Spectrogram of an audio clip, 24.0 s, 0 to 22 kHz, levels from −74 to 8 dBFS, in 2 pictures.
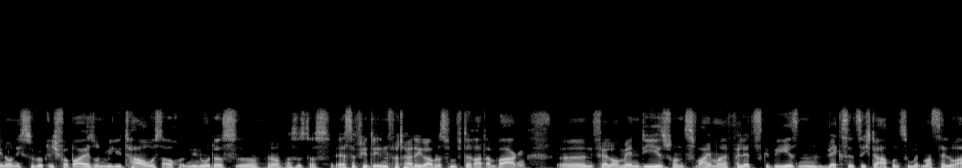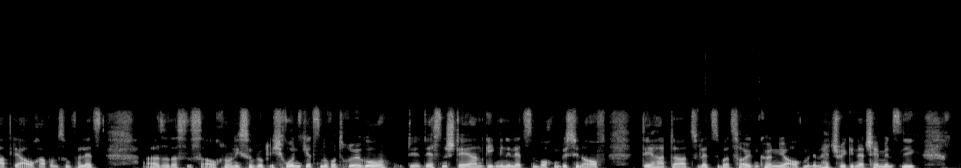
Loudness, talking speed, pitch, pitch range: -16 LUFS, 220 wpm, 115 Hz, 110-125 Hz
